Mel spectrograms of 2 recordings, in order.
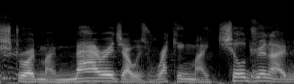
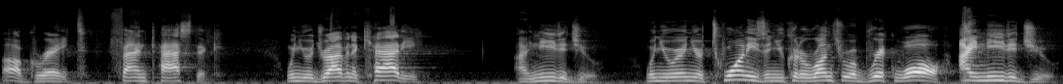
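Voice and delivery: loud, mocking dismissal; what God did not say, loud and scornful; sarcastic rejection; 10 dB louder than usual. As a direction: sneer at the washed-up man. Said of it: "he didn't say".

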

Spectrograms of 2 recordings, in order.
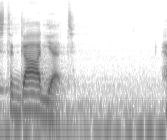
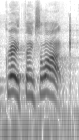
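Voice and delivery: high, loud, dry sarcasm; sarcastic thanks; 10 semitones higher, 11 dB louder than usual. Acted. Young David thanking the prophet, high and sarcastic. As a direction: toss it off like a burdened boy.

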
